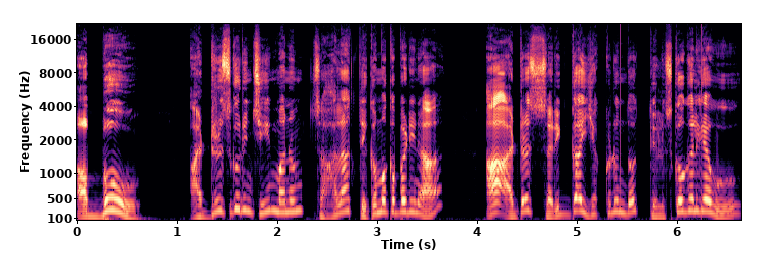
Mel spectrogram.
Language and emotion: Telugu, surprised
